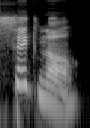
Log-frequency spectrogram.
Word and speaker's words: signal: But as soon as I add a suffix on, the GN is only the N sound when it's at the end of a word. So here it's signal, and both are pronounced, right?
